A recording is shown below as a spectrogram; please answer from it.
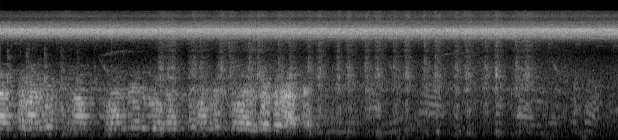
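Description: A voice talking for about the first three seconds over a steady high hiss; after that only the hiss and faint background remain.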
